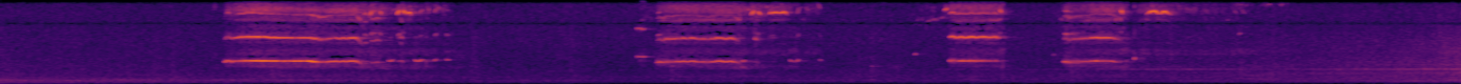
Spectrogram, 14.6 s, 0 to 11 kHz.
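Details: A Weimaraner gives high, thin whistling whines in short bursts, asking to be let outside, recorded January 4, 2011.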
